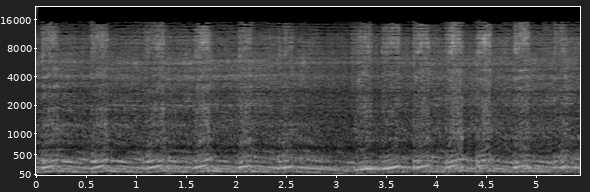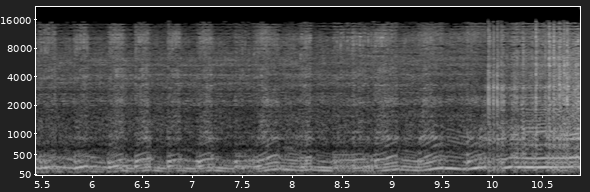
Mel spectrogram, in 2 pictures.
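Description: A car engine revs in sharp bursts while idling on the line.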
